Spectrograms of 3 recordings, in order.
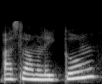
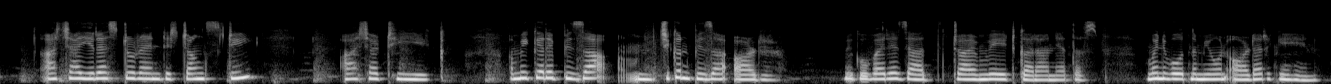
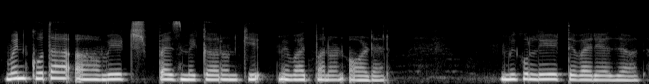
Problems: none marked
